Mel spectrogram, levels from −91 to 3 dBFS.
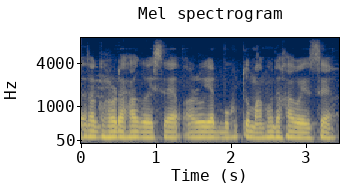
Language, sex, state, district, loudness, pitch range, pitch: Assamese, male, Assam, Sonitpur, -17 LUFS, 110-120 Hz, 115 Hz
